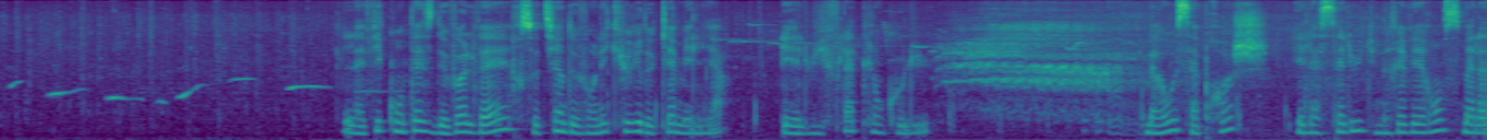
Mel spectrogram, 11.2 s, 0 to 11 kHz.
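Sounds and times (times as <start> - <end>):
soft whistling: 0.0 - 2.9
speech: 2.6 - 7.3, 8.3 - 11.1.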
